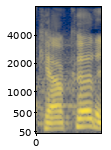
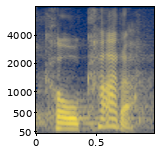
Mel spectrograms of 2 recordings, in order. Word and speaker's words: Kolkata: name of these cities, they've changed the names of a lot of them back to the old Indian pronunciation. Like you've heard of Calcutta. Well, it's not Calcutta anymore, it's Kolkata.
